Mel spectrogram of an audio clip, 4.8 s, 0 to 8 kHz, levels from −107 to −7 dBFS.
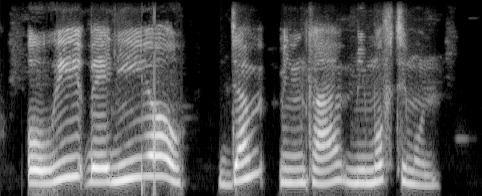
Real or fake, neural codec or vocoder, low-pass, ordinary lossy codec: real; none; 7.2 kHz; Opus, 24 kbps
